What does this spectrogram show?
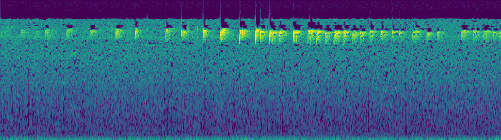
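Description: A small bird chirping: short, high chirps repeated a few times a second, coming thickest around the middle, over a steady low rumble.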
